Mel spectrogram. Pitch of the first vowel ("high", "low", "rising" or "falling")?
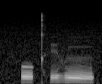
low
